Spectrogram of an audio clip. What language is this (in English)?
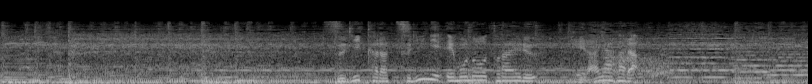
Japanese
